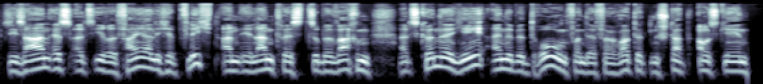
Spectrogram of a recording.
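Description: A man reading a fantasy novel aloud in measured, even storytelling narration. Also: mid-range voice, no echo, clean studio sound. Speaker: audiobook narrator. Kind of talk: scripted narration.

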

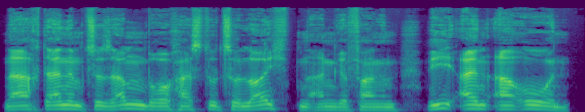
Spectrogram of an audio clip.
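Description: A man voicing a calm, sceptical male friend who explains things in a level way. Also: mid-range voice, moderate pace, no echo, studio quality, close to an everyday voice. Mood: explaining.

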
